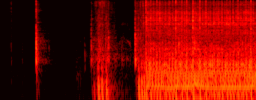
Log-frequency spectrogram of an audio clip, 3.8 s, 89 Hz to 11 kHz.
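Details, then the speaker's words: Stihl MS 391 chainsaw, customer-reported no-start, run on fresh two-stroke mix: catches after a couple of pulls and settles to a steady, even idle with no misfire or stumble. It runs healthy; stale watery fuel is suspected as the cause. "well that 391 starts and runs no problem so stale watery fuel I guess is to blame"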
